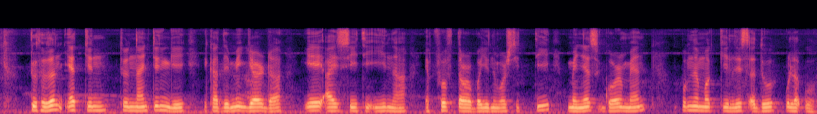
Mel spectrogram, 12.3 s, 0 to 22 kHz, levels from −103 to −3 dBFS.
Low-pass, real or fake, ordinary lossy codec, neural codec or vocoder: none; real; none; none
